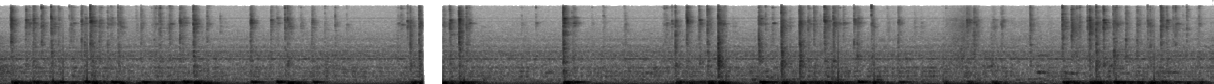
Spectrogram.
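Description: Computer keyboard typing in quick bursts with short pauses between them. Each keystroke is a sharp click with a low thud. The sound cuts out completely for a moment about four seconds in.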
